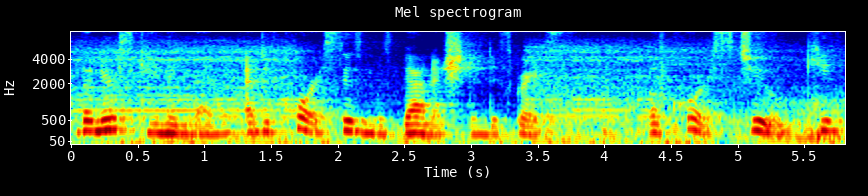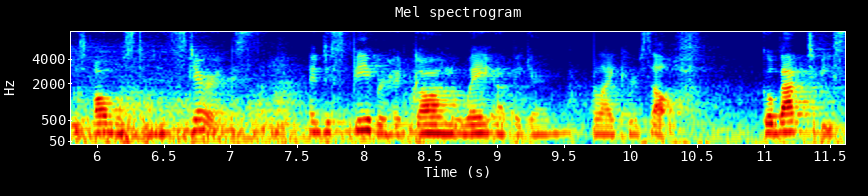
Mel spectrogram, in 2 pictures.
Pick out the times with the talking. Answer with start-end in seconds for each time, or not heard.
0.0-11.5.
